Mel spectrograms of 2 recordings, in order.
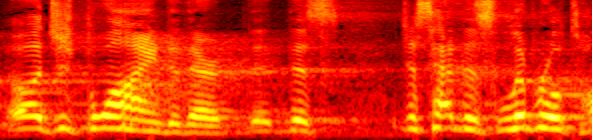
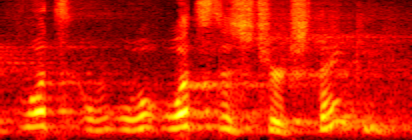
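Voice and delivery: puzzled Paul; 6 semitones higher than usual. Retold or imitated. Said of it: "He's scratching his head thinking".

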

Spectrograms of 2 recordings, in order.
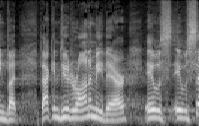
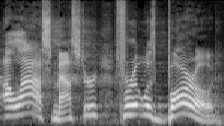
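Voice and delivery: a hint of alarm, raised and higher; crying out in dismay; 6 semitones higher than usual. A narrator's reading. Student cries to Elisha over the borrowed axe, dismayed cry. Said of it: "he cried out and said".

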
